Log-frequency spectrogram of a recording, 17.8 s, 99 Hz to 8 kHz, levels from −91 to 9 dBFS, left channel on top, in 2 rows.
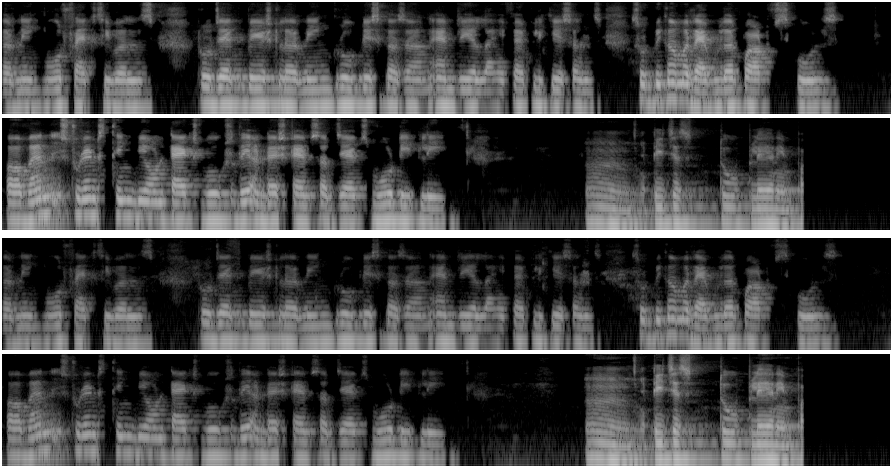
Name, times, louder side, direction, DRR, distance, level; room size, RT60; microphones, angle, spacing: voice 1, 0.0-8.4 8.9-13.7, left 6 dB, 60° left, 0.3 m, -31 dB
voice 2, 14.7-16.9, right 3 dB, 60° right, 0.9 m, -28 dB
head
